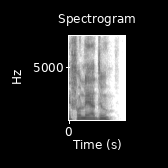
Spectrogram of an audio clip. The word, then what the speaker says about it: Folie à Deux: I think I would think it's Folie à Deux. Folie à Deux, right? – That's exactly what I was going to say. Folie à Deux.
